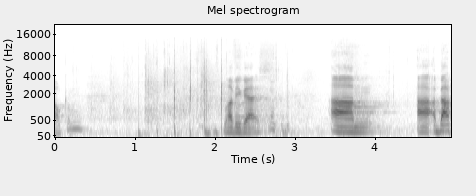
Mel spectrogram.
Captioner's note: applause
